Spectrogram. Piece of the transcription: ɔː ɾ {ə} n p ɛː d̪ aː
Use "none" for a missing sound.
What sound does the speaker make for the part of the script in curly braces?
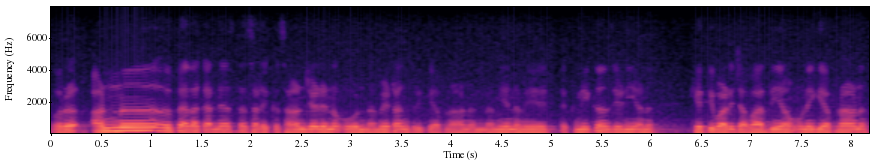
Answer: ə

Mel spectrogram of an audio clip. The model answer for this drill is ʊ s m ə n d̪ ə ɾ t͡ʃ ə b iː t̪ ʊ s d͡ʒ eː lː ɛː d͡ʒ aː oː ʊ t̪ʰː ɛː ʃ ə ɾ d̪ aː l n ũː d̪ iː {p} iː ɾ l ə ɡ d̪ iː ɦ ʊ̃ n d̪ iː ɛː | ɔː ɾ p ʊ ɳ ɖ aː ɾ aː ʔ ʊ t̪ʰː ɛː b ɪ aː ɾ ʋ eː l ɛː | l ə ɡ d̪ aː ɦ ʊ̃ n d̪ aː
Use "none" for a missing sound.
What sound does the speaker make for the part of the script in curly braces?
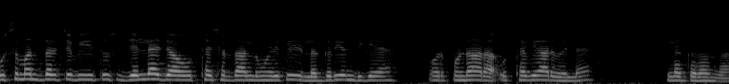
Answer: p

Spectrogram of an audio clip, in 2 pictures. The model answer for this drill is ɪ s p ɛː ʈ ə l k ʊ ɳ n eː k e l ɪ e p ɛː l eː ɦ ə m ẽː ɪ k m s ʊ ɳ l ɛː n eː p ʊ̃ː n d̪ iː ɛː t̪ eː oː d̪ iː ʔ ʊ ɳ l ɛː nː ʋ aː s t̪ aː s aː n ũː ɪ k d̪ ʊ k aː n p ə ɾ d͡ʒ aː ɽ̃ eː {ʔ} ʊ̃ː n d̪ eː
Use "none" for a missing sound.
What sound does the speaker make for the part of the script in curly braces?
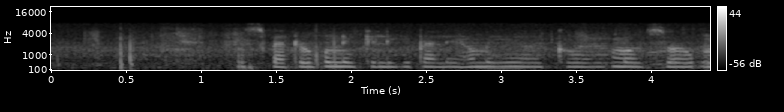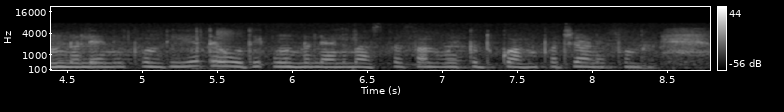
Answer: p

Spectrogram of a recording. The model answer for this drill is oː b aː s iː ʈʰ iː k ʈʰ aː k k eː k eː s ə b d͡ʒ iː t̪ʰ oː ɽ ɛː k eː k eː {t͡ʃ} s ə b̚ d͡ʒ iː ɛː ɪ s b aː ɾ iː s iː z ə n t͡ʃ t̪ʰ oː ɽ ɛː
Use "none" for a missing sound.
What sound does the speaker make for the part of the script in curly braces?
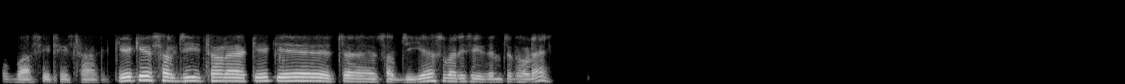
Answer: t͡ʃ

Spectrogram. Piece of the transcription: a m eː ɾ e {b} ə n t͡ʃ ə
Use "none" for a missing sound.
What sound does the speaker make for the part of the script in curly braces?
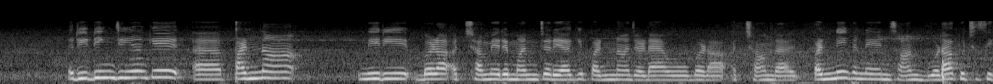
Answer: m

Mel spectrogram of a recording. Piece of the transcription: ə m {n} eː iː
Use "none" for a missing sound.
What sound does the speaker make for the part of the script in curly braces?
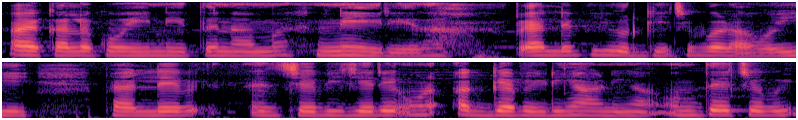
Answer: n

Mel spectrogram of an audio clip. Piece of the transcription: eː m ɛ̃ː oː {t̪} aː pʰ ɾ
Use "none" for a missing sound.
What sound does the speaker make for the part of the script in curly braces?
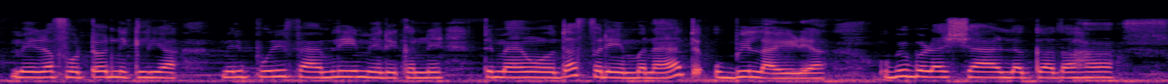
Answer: d̪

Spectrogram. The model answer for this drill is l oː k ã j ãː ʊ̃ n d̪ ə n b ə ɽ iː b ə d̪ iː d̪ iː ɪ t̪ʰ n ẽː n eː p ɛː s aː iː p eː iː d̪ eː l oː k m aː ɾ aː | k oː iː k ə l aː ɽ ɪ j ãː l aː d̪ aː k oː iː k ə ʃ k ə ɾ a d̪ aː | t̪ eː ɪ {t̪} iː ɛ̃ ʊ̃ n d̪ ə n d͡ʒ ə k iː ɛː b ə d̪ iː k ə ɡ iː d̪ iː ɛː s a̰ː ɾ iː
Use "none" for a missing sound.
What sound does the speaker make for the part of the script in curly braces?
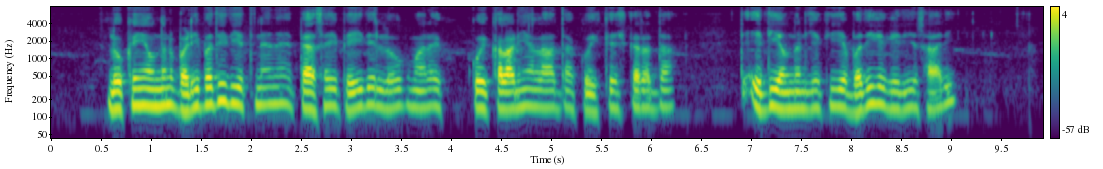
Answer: d̪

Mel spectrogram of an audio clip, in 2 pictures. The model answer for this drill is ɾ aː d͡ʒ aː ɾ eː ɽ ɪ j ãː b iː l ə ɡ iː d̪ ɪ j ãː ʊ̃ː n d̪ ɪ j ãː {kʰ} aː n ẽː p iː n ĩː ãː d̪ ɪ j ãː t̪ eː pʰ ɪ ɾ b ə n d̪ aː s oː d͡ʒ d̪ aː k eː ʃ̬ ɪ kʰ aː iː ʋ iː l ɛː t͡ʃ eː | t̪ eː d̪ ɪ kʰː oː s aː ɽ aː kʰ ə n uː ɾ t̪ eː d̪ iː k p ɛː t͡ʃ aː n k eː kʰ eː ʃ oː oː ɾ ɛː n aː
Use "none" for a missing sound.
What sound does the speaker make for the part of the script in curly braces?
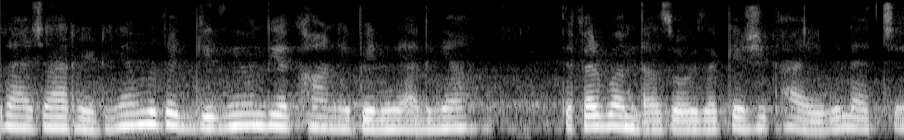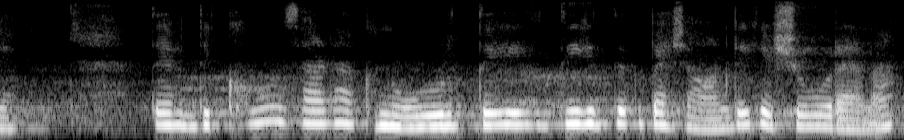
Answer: kʰ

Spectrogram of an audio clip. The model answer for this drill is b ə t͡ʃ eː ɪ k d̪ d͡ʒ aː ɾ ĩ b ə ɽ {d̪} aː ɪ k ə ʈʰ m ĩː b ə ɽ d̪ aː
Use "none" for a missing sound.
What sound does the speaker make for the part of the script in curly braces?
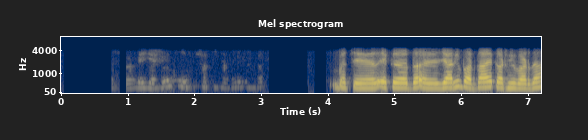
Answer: d̪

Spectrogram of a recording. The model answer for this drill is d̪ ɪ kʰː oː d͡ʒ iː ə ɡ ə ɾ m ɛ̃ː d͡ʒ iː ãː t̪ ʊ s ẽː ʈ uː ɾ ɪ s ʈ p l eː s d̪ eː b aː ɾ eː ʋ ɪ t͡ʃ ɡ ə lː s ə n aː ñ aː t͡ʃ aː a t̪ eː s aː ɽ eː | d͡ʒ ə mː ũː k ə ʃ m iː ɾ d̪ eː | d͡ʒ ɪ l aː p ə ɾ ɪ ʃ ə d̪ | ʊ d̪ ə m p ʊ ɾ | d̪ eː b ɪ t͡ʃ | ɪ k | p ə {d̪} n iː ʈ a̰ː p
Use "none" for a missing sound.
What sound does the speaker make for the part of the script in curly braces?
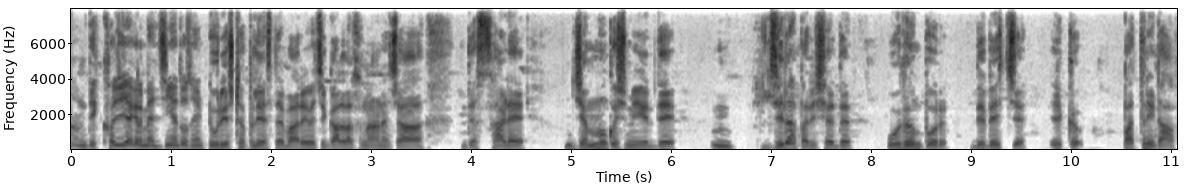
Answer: t̪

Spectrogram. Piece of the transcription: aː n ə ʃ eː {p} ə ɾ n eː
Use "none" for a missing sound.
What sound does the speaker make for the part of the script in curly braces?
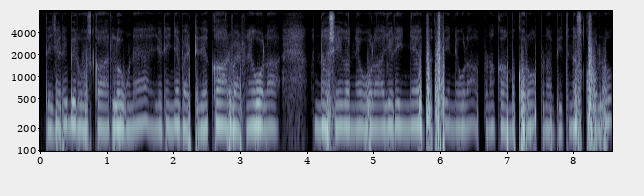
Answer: k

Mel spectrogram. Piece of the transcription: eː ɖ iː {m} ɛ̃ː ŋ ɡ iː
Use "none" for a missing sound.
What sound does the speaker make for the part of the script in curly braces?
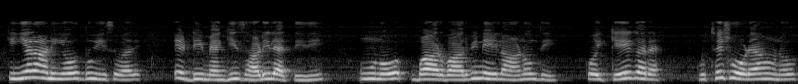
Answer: m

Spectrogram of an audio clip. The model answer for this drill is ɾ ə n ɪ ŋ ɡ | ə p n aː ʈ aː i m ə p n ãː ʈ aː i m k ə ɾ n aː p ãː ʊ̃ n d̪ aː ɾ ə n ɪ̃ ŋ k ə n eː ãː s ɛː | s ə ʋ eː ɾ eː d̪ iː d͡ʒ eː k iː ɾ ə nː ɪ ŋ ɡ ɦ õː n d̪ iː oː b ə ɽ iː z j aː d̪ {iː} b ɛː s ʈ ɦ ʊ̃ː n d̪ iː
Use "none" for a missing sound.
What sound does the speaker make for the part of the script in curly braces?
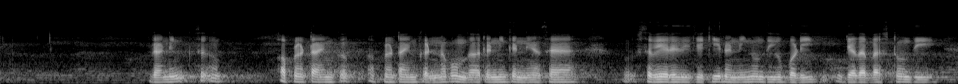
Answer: aː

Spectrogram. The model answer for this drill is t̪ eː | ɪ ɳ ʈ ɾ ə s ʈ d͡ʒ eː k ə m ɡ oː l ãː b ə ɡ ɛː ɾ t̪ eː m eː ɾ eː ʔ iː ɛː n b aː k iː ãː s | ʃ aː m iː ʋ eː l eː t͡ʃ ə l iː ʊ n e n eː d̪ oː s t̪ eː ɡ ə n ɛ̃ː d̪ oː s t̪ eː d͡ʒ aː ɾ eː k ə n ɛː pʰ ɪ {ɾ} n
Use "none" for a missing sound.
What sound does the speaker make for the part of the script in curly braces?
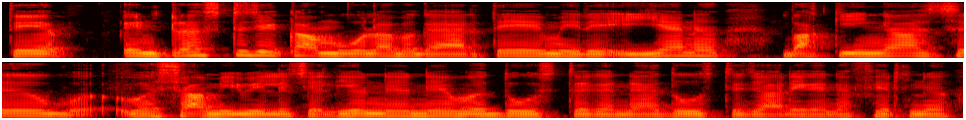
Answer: ɾ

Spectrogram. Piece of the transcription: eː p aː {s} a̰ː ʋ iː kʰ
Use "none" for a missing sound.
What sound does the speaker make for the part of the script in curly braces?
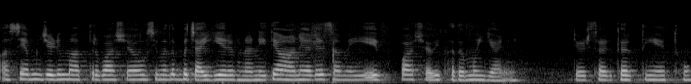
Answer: ʃ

